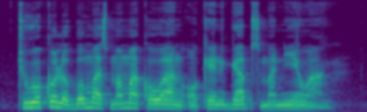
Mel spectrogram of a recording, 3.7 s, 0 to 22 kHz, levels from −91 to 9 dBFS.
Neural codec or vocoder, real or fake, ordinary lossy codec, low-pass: none; real; none; none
